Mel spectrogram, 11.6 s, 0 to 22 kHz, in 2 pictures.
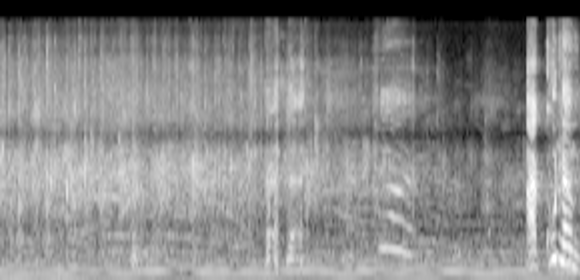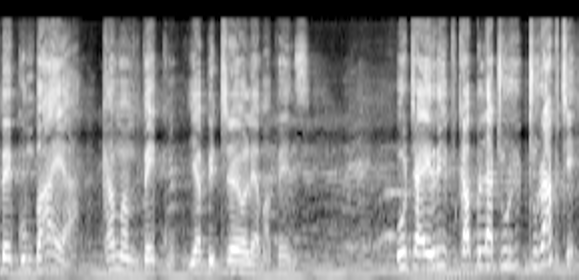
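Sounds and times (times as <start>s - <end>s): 
cheers: 0.0s - 2.5s
crowd clapping: 0.0s - 4.6s
laughter: 2.2s - 5.8s
speech: 5.3s - 9.0s, 9.8s - 11.5s.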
